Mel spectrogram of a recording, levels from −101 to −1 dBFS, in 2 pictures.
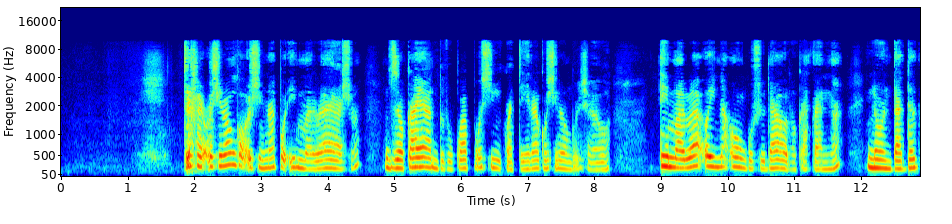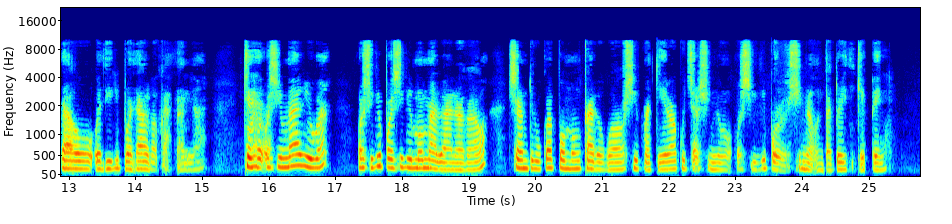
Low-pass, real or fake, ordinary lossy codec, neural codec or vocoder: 9.9 kHz; fake; AAC, 32 kbps; codec, 24 kHz, 1 kbps, SNAC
